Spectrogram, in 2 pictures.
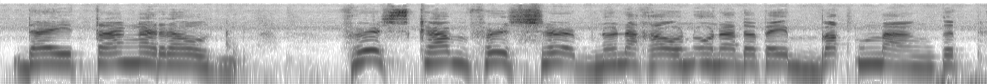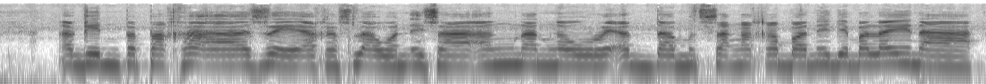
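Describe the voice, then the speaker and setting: A woman's voice: on the high side, level tone, moderate pace, sharp tone, a little hiss or hum. An actress playing a chatty, wistful older mother with a Filipino accent in a radio drama comedy. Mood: concerned.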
